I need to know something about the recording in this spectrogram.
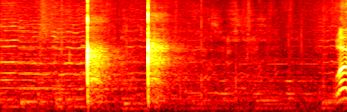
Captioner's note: clap clap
